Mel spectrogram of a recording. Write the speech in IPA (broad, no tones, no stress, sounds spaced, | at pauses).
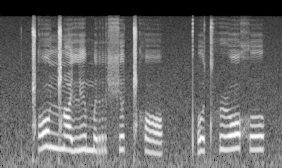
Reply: ɡ͡ǁ ɔ ŋ͡ǁ ɑ lʲ ə m ə r ʃ ə ǁʰ ɔ | pʼ o tʰ ɹ ɔ x o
